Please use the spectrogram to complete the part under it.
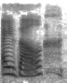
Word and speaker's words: Yzelle: So it's Cezanne, and my surname is Yzelle. It's a Yzelle.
